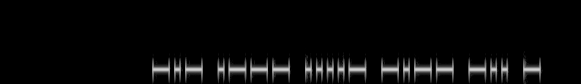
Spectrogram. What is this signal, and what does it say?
Morse code, heard as a keyed tone, about 24 wpm, 700 Hz. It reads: KJ4YDT
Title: Speed Racing - USA 2x3 Call Signs 22wpm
